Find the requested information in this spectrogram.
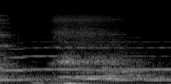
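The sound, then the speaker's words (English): A single drawn-out snore, a rough, rattling inhale with a low rumble and breathy hiss that swells and then trails off. No one speaks. “People don't snore in eternal slumber!”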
